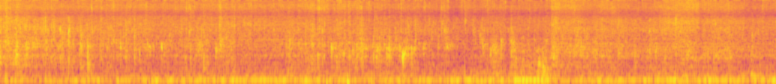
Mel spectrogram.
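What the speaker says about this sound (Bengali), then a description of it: "তেলটা গরম হলে এর মধ্যে দিয়ে দিব পেঁয়াজ কুচি।" Chopped onion fries in hot mustard oil in a pan, giving a steady crackling sizzle with faint stirring, fairly quiet and unbroken throughout.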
